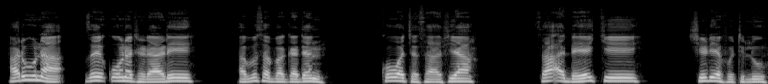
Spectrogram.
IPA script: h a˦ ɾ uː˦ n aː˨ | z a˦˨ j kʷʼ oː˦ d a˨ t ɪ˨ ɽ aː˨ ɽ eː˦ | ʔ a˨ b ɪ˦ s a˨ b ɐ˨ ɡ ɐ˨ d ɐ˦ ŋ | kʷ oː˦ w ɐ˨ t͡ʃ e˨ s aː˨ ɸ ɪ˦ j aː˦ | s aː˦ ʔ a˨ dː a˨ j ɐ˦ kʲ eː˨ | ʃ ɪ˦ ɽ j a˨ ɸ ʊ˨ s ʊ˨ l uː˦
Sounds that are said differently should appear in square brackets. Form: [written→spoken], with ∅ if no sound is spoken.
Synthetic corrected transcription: h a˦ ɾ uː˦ n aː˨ | z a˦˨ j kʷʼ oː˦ [d→n] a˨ t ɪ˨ ɽ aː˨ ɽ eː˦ | ʔ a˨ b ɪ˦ s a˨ b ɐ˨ ɡ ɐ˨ d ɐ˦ ŋ | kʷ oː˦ w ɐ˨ t͡ʃ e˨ s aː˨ ɸ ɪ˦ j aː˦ | s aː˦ ʔ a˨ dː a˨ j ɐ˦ kʲ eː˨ | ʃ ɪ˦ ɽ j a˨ ɸ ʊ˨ [s→t] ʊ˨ l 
